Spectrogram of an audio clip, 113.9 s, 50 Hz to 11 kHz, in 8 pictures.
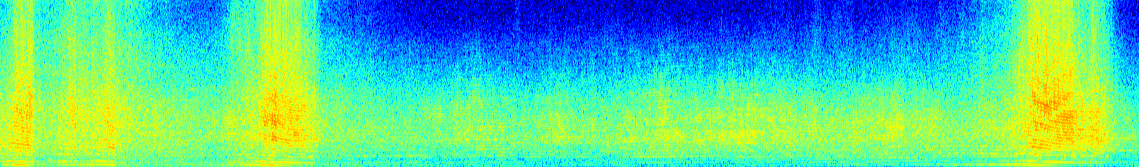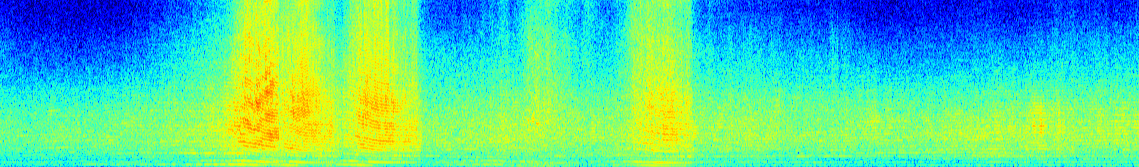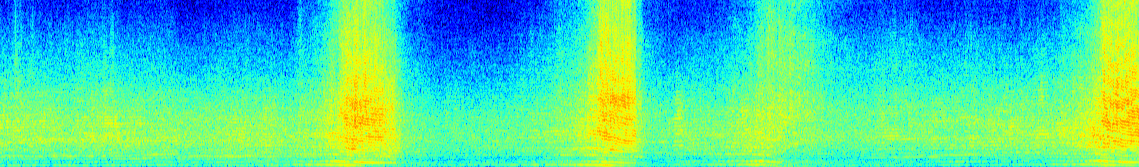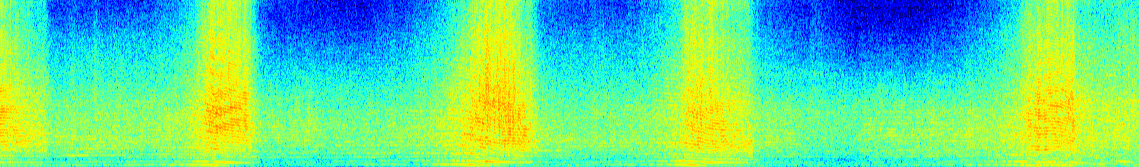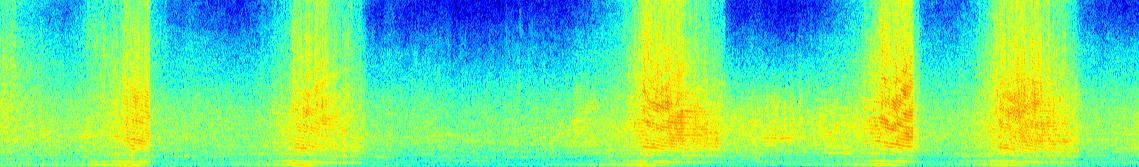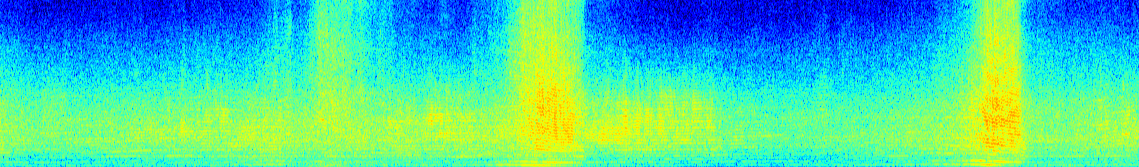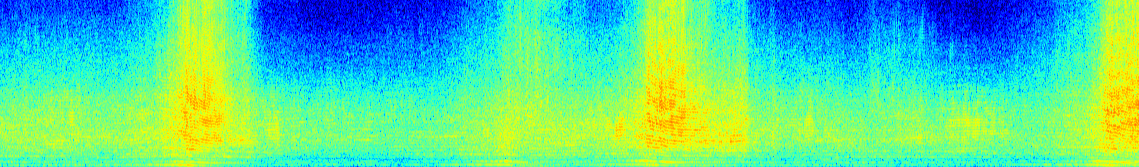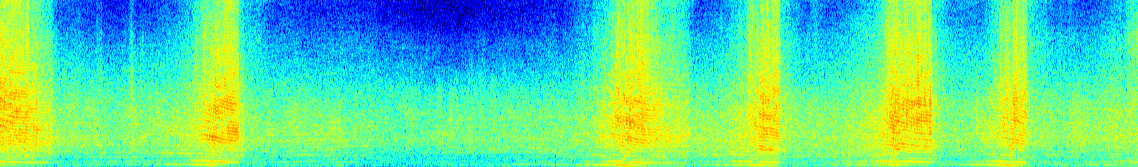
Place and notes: {
  "title": "Scratchers Ln, West Kingsdown, Longfield, UK - British Superbikes 2005 ... 125 ...",
  "date": "2005-03-26 16:10:00",
  "description": "British Superbikes 2005 ... 125 free practice two ... one point stereo mic to minidisk ...",
  "latitude": "51.36",
  "longitude": "0.26",
  "altitude": "133",
  "timezone": "GMT+1"
}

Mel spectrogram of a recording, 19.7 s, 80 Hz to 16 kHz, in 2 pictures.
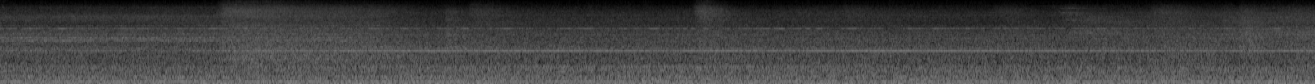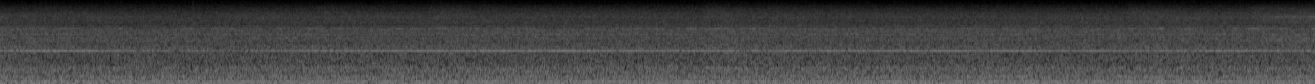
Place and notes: {
  "title": "Zamenhofstraat, Amsterdam, Nederland - Wasted Sound Albermale",
  "date": "2019-11-06 12:02:00",
  "description": "Wasted Sound of a factory",
  "latitude": "52.39",
  "longitude": "4.93",
  "altitude": "9",
  "timezone": "Europe/Amsterdam"
}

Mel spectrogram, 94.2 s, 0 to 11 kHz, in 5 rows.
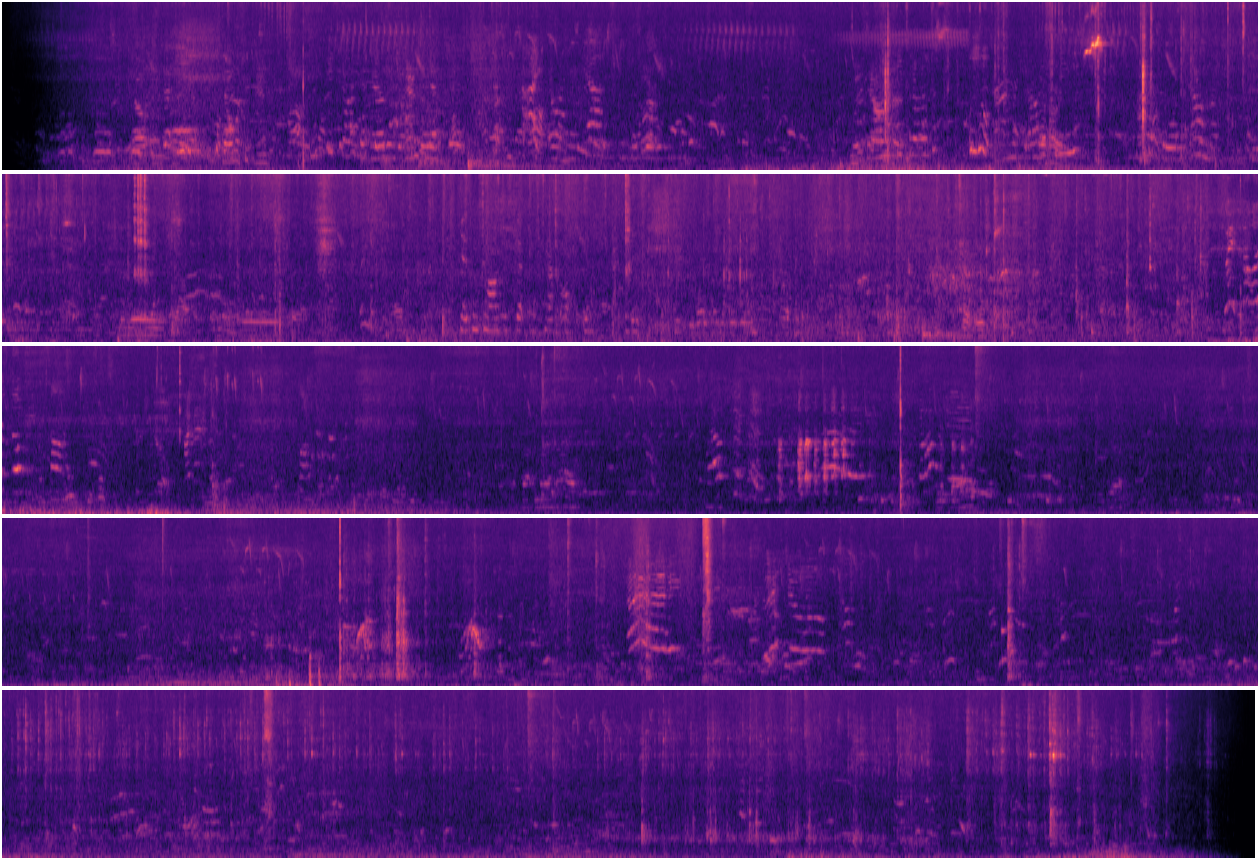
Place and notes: {
  "title": "Firetower, Ouabache State Park, Bluffton, IN, USA (recording by Linda Bowman) - Sounds from the firetower, Ouabache State Park, Bluffton, IN 46714, USA (recording by Linda Bowman)",
  "date": "2019-07-21 15:30:00",
  "description": "Audio recorded by Linda Bowman. Sounds from the firetower at Ouabache State Park. Recorded at an Arts in the Parks Soundscape workshop at Ouabache State Park, Bluffton, IN. Sponsored by the Indiana Arts Commission and the Indiana Department of Natural Resources.",
  "latitude": "40.72",
  "longitude": "-85.11",
  "altitude": "261",
  "timezone": "America/Indiana/Indianapolis"
}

